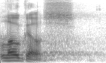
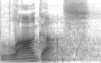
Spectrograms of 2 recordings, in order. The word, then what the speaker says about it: logos: Just a quick pronunciation lesson. It's not logos. It's logos. The Greek word is logos.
